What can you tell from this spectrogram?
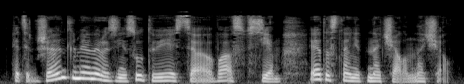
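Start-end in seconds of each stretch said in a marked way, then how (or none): none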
